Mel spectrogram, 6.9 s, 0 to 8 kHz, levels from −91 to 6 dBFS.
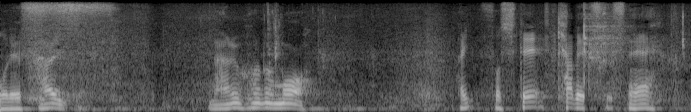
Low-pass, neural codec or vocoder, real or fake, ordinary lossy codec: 7.2 kHz; none; real; none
